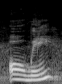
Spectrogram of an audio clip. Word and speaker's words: Omi: The O isn't a problem in Spanish. The M-I, me, M-I is spelled me in Spanish, so O-M-I worked just great, which is so exciting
